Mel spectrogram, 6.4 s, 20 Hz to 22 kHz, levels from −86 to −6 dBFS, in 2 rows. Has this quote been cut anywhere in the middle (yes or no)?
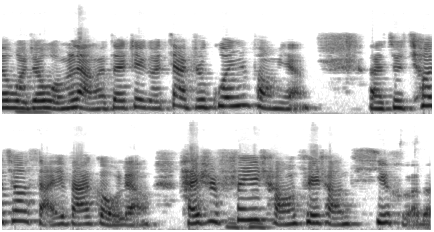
no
